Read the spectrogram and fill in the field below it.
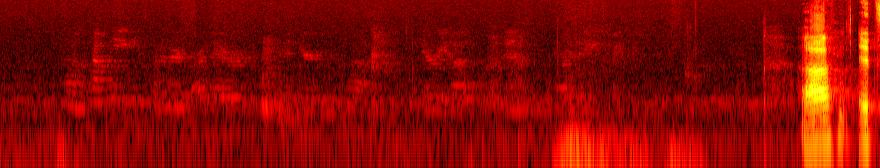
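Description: A man speaks faintly from a distance in a large hall.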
